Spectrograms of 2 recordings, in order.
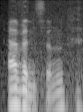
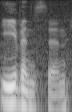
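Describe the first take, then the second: First: The name begins with a short E sound. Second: The name begins with a long E sound. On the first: The speaker calls it right. "it's Evanson" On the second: The speaker calls it wrong. "Not Evenson"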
